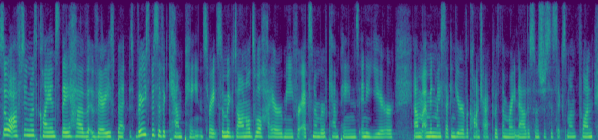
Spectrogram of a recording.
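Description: An unremarkable speaking voice from a woman with a Canadian accent, fairly high in pitch, fairly even in intonation, at a moderate pace. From Saskatchewan, rural grain farm near Leslie. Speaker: travel content creator. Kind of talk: interview.

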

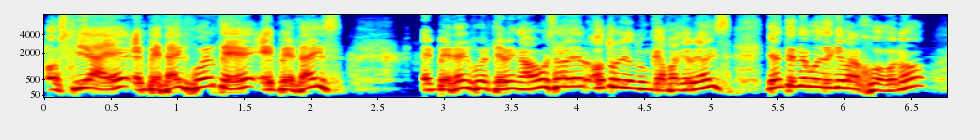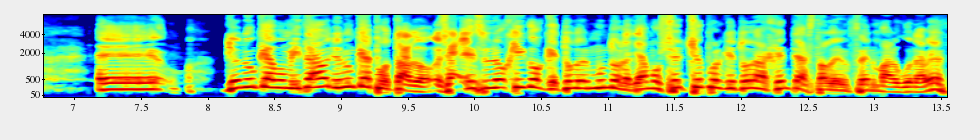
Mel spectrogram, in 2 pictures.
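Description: Talking at a very fast pace, a man with a high pitch uses lively intonation and an animated tone while his loudness stays very even. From Sierra de Madrid, Spain. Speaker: podcast host. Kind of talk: live show with audience. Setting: stage with audience.

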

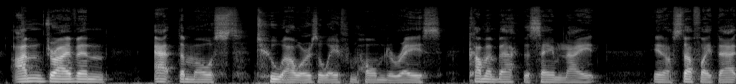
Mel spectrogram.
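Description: A man speaks with a plain, everyday voice at a medium pitch and fairly even intonation. The recording is very clean, with a silent background. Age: 20s. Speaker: podcast host and dirt track racer. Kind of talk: casual interview.

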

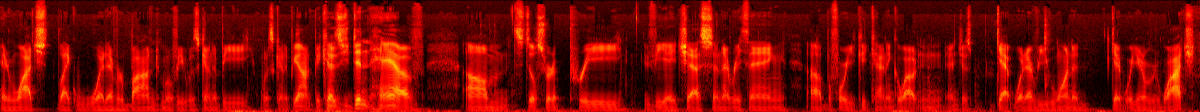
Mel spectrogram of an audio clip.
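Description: Very deep, low male voice in a monotone, flat delivery at a fairly quick pace, with audible room echo. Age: 50s. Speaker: film commissioner, podcast host. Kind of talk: casual chat.

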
